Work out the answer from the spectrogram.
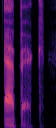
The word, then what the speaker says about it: Epique: And it's called Epique Realty. And yes, that's pronounced Epic, which you'll see is pretty fitting.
